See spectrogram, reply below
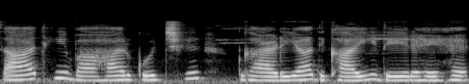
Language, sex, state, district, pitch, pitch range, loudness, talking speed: Hindi, female, Chhattisgarh, Raipur, 200 Hz, 190-210 Hz, -13 LUFS, 115 wpm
